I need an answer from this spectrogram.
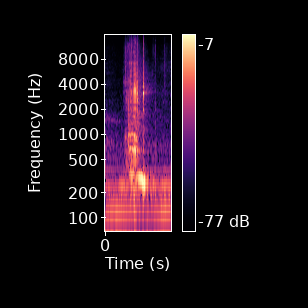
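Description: A deck of cards is shuffled in one quick, faint riffle lasting under half a second, set against a steady low hum.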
